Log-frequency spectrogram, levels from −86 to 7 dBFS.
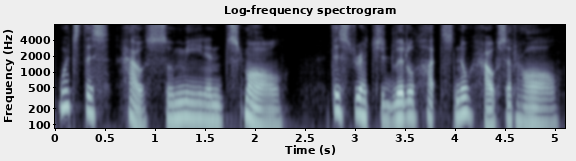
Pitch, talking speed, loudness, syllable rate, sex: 125 Hz, 175 wpm, -21 LUFS, 4.3 syllables/s, male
